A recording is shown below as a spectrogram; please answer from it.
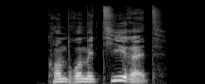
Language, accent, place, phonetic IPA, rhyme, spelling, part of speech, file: German, Germany, Berlin, [kɔmpʁomɪˈtiːʁət], -iːʁət, kompromittieret, verb, De-kompromittieret.ogg
- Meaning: second-person plural subjunctive I of kompromittieren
